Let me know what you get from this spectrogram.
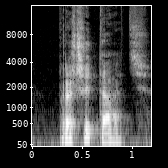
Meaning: to read
- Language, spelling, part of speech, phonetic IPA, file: Belarusian, прачытаць, verb, [prat͡ʂɨˈtat͡sʲ], Be-прачытаць.ogg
